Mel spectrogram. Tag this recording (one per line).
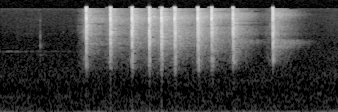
pocket
compact
stiletto
knife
